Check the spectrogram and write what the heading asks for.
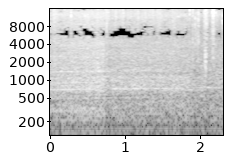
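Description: Steady street traffic noise: an even hum of vehicle engines and road noise from taxis and a city bus close by.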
